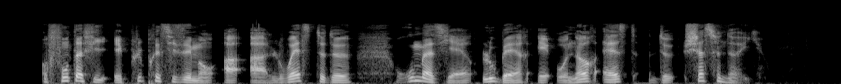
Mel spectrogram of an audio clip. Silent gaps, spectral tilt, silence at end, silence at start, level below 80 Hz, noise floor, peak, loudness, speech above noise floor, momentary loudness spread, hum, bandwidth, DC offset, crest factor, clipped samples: none; -5 dB/octave; 0.85 s; 0.4 s; -48 dBFS; -67 dBFS; 0 dBFS; -20 LUFS; 47 dB; 11 LU; none; 7.2 kHz; under 0.1%; 20 dB; under 0.1%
